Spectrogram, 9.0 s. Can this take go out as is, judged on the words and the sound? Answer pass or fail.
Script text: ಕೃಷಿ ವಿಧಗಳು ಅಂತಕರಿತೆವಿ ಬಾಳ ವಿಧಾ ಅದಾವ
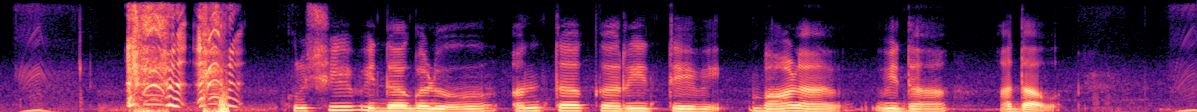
fail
